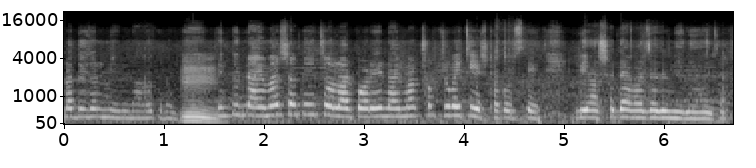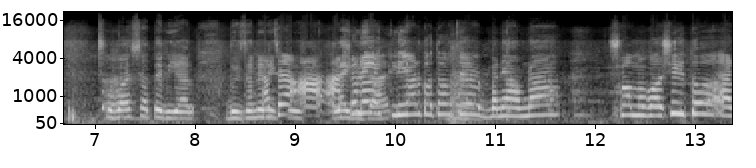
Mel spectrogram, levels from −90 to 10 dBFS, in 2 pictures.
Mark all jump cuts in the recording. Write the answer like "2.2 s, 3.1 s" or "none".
7.0 s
